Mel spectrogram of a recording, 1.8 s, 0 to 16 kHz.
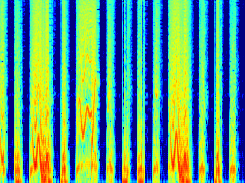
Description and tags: FLoWerS 130bpm Oddity Loop 018
Another somewhat mangled loop made in ts404. Only minor editing in Audacity (ie. normalize, remove noise, compress).
electro, experimental, loop, resonance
